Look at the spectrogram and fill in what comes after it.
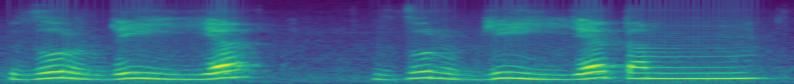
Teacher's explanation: ذال کو نرمی سے پڑھیے، اس میں سیٹی کی آواز نہیں آنی چاہیے، را یہاں پہ مرقق ہے، باریک پڑھی جائے گی، تشدید والی کسرہ والی ہے، آگے یا پہ آپ نے سختی کرنی ہے پر اس کو شین اور جیم سے ہٹ کے پڑھنا ہے، ذُرِّيَّہ ذریتم، را کو نرمی سے نہیں پڑھنا، تشدید آپ نے پوری ادا کرنی ہے لیکن اس کو باریک رکھنا ہے۔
